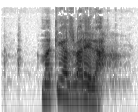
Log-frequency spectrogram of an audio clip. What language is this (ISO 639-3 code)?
ita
